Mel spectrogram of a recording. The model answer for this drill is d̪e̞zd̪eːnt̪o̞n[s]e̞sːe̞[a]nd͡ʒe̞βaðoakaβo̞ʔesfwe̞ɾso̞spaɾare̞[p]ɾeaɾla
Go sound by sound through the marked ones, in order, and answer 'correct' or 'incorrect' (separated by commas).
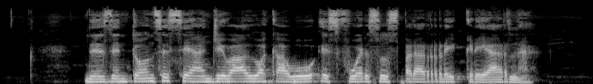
correct, correct, incorrect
